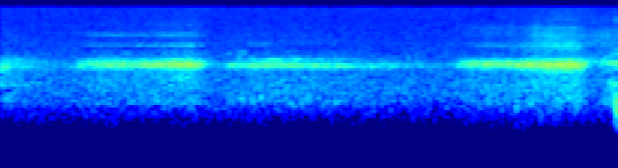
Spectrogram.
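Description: Faint breathing of the person holding the camera, three soft hissy breaths of about a second each.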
